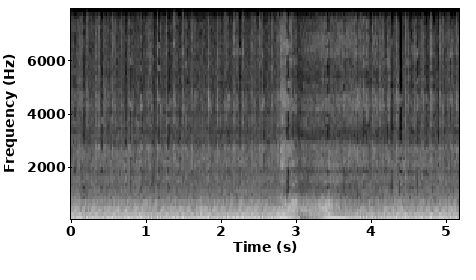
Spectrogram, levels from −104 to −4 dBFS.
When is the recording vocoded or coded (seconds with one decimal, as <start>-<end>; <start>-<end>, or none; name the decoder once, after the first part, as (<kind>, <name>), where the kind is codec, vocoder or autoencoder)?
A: 0.0-1.0 (vocoder, BigVGAN v2); 4.1-5.2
